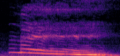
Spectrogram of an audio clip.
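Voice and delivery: high whinnying neigh like a horse. Pretend. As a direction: neigh like a pony. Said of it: "Can you guess what sound is this".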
